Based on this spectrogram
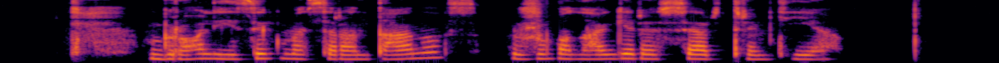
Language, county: Lithuanian, Kaunas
